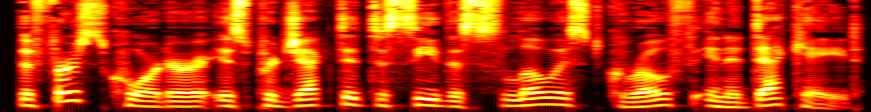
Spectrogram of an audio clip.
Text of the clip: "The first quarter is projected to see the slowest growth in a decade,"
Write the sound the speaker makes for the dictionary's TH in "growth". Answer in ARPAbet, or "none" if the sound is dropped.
TH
